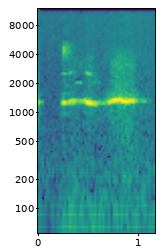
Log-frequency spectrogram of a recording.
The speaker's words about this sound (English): Hey, my whistle made it stop.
